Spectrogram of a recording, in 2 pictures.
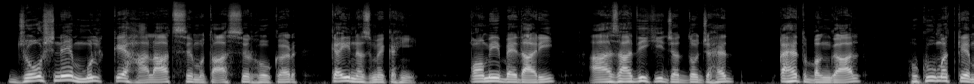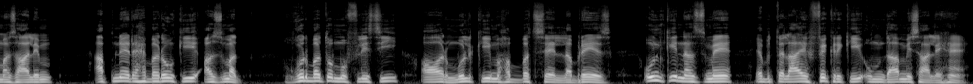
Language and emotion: Urdu, neutral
